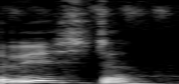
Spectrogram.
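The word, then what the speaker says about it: wrist: वृष्ट ने क्या पढ़ते हैं? रिस्ट।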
